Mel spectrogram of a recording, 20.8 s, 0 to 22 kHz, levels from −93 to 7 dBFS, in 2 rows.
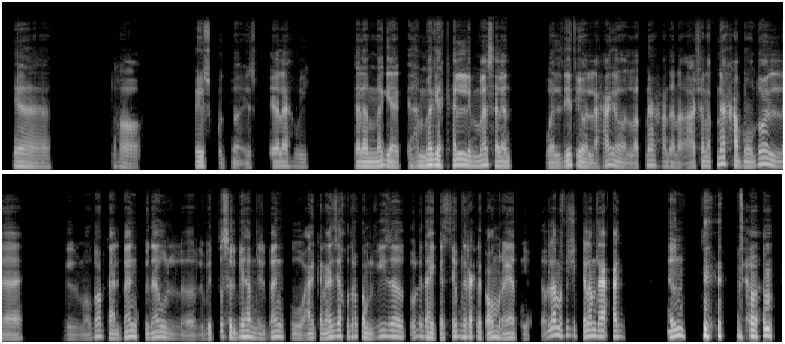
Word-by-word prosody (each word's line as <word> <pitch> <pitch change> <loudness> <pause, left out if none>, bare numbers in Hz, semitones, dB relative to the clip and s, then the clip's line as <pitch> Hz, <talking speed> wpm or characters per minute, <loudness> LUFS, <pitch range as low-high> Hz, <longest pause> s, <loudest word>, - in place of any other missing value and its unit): ياه! 95 -4 -3 0.9
أها، 85 -4 -7 0.8
اسكت 110 -1 -2
بقى، - - -11
اسكت، - - -15 0.2
يا 105 0 0
لهوي! 95 -2 -5 0.6
ده 105 - +2
لمّا 105 0 +2
آجي 110 -4 +1
أك 90 - -6
لما 110 +5 +1
آجي 130 -1 +7
أكلم 120 -1 +2
مثلًا 110 -5 +1 0.5
والدتي 100 +6 -1
والّا 90 -2 -2
حاجة 120 0 -1
والّا 90 0 -6
أقنعها 120 0 -6
ده 100 - -6
أنا - - -6
عشان 110 - -4
أقنعها 145 +10 +2
بموضوع 105 +8 -1
ال 95 -7 -1 0.6
الموضوع 90 +7 -7
بتاع 120 -8 -3
البنك 125 +7 +1
ده 115 +5 +1
وال 105 -7 -5
اللي 80 0 -11
بيتصل 110 +5 -1
بيها 135 +5 +3
من 115 -4 -5
البنك، 125 +7 -1
وع 100 0 -4
و - - -3
كان 105 0 -5
عايز 125 +5 +1
ياخد 140 -3 -1
رقم 130 -5 -1
الفيزا 140 +5 0
وتقول 125 0 -5
لي: 140 - -4
"ده 125 - +2
هيكسبني 115 +6 -1
رحلة 130 -3 +1
عمرة 125 -4 +1
يا 110 +2 +3
ابني"، 110 - -11 0.2
اقول - - -5
لها: 170 - +7
"ما 170 - +2
فيش 165 +2 -6
الكلام 150 0 +2
ده 145 - +5
يا 140 - +9
حاجة" 135 -1 +5 0.6
فاهم، 155 +4 +5 0.8
تمام، 150 +1 +7
110 Hz, 175 wpm, -24 LUFS, 100-130 Hz, 0.9 s, يا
